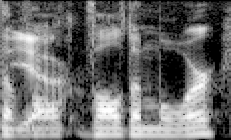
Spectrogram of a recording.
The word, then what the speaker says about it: Voldemort: point in the audiobook, Jim Dale is pronouncing Voldemort in that way where it's a silent T at the end, Voldemort.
